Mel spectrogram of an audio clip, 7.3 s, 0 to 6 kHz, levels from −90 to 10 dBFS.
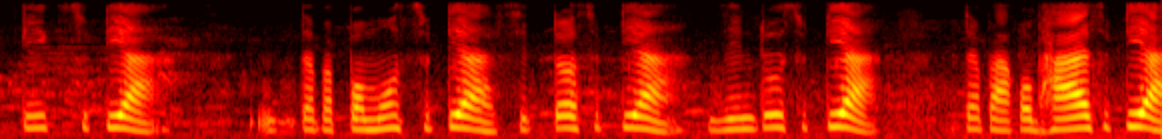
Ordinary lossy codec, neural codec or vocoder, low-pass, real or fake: Opus, 64 kbps; none; 5.4 kHz; real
